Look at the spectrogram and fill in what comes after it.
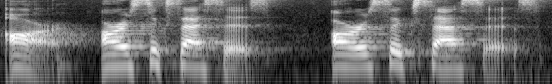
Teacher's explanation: I did not pronounce this as our. I said R. A very reduced sound.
